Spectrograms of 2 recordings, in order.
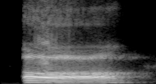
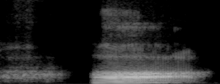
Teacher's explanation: one is a hard or forced onset one is a breathy or aspirate onset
